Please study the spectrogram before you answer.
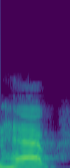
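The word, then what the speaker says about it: ح: So next letter is ha, and ha doesn't have mud on it, so I will stretch equal to 1 second. And ha, this ha is pronounced from middle part of your throat, and make sure like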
